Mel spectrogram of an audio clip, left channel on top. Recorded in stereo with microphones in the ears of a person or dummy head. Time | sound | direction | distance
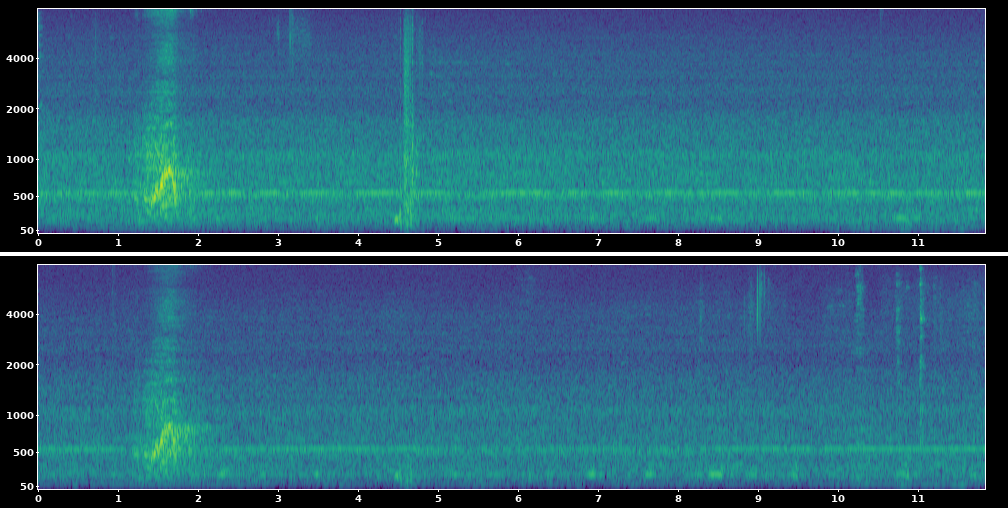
1.2 | a zipper | 30° left (ahead or behind) | 1.8 m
